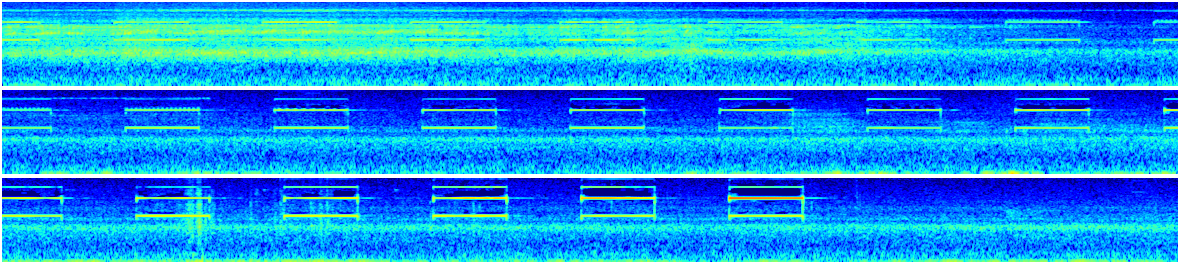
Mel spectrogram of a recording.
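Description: A multirotor drone's electronic beeper sounding a short high beep about twice a second, steady and regular, until it cuts off suddenly near the end. Over the first few seconds the whir of its propellers fades away as the drone settles on the ground.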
